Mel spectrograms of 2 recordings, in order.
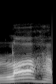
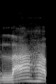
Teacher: এই লামটাকে আমরা মোটা করে পড়বো লহা পড়বো এটাকে লাহা পড়া যাবে না ইন্নাল্লাহা পড়া যাবে না আমরা অনেকে ভুলবশত না জানার কারণে এটাকে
